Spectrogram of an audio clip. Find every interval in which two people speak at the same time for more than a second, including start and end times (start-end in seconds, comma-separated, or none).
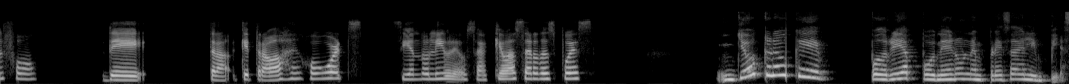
none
